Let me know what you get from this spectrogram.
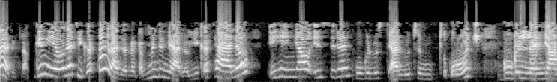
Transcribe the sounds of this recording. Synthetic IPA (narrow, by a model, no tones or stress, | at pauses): ajad̪əlːəmɡ̥ɨnjɛunət̪jɪkʼɨɾt̪ʰaalad̪ərːəɡəmːɨnd̪ɨnːəwjalːəwjɪkʼɨɾt̪ʰajalːəw | ʔɪɦe̞ɲːawʔinsid̪ənt̪̚ɡuɡɨlwʊst̪ʼjalːut̪ʰɨnt̪ʼɨkʼɾo̞t͡ʃːɡuɡɨlːəɲːa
